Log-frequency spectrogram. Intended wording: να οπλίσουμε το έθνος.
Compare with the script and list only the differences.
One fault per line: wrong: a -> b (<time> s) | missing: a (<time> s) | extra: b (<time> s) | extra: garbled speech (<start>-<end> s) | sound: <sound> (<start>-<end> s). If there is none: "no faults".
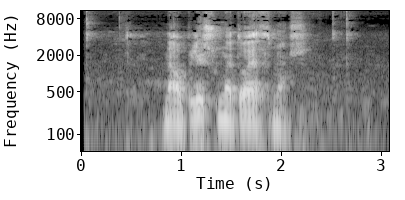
no faults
